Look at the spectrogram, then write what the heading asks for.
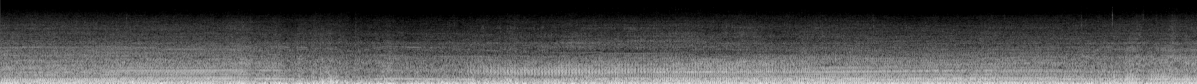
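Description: Single-cylinder engine of a KTM Duke 125 running through a LeoVince exhaust with the dB killer removed, heard from the rider's seat. Its note falls as the bike slows, changes about four seconds in, then rises steadily as it pulls again.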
